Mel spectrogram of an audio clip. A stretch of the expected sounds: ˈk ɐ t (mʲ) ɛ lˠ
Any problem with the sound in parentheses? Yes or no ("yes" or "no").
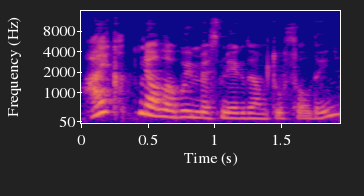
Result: yes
